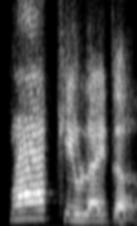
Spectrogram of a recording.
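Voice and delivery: "calculator" slowly with æ in the first syllable; teacher's careful "calculator", first vowel sliding from a to e; "calculator" opened with a spread "kae"; æ pronunciation. Shown as a demonstration. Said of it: "chúng ta nói sang âm e".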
